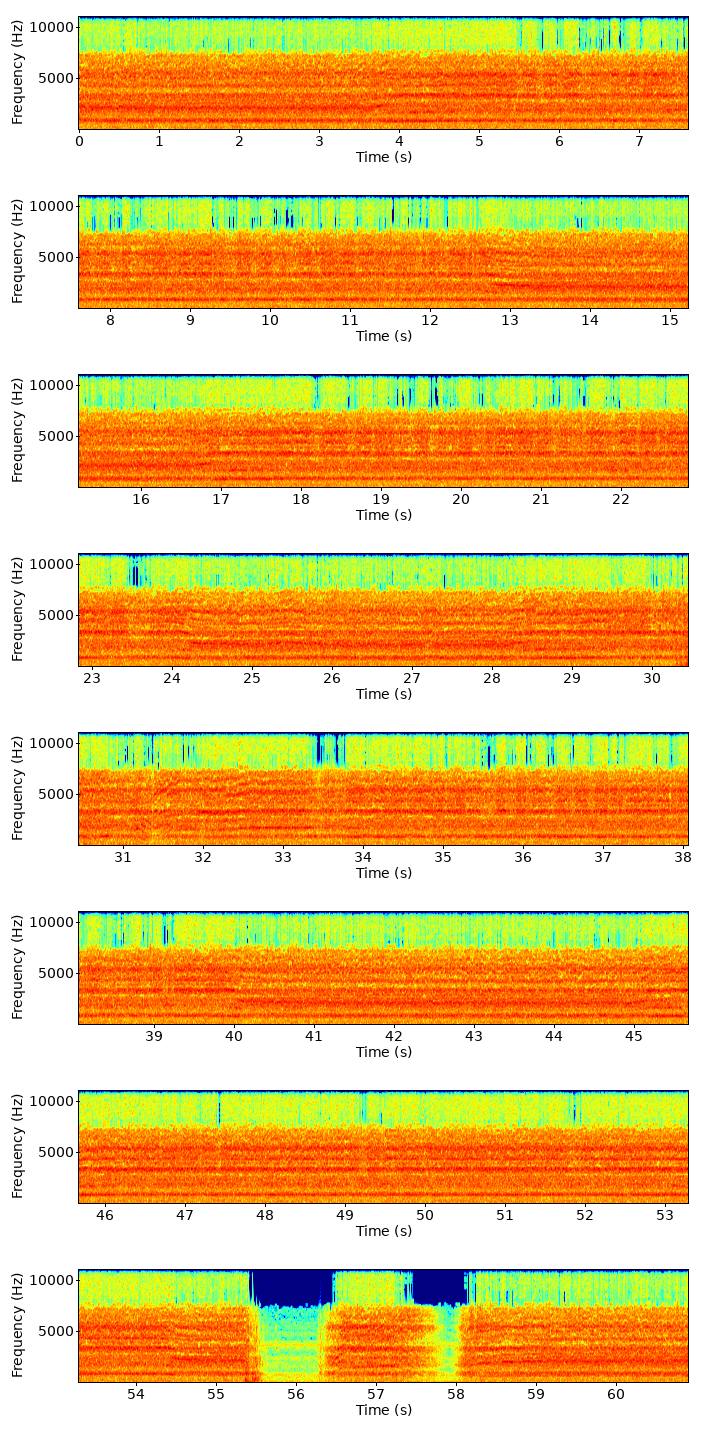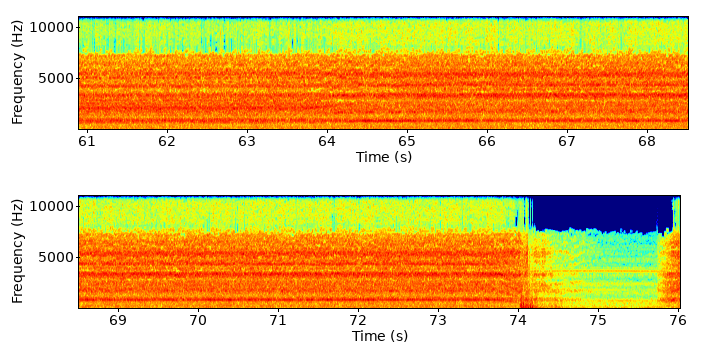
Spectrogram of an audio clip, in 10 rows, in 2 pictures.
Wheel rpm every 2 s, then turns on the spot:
210, 210, 230, 230, 230, 230, 230, 210, 220, 240, 230, 230, 220, 210, 220, 220, 220, 230, 230, 230, 210, 210, 210, 240, 230, 230, 230, 200, 100, 150, 210, 210, 230, 230, 230, 230, 230, 40.
none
